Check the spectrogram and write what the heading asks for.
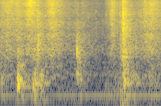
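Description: Cardboard boot box handled against an open cardboard shipping carton as it is lifted out and turned over: a few short knocks and scrapes of cardboard, the sharpest a moment in and another about one and a half seconds in, over a low steady hum.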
